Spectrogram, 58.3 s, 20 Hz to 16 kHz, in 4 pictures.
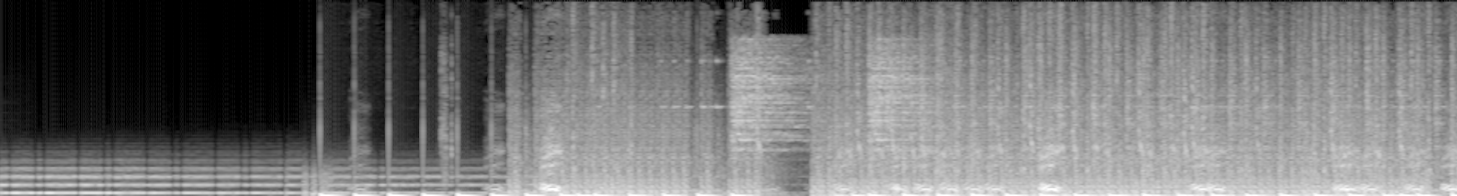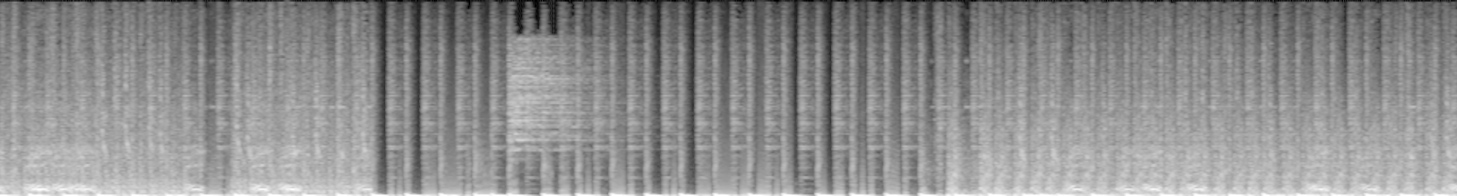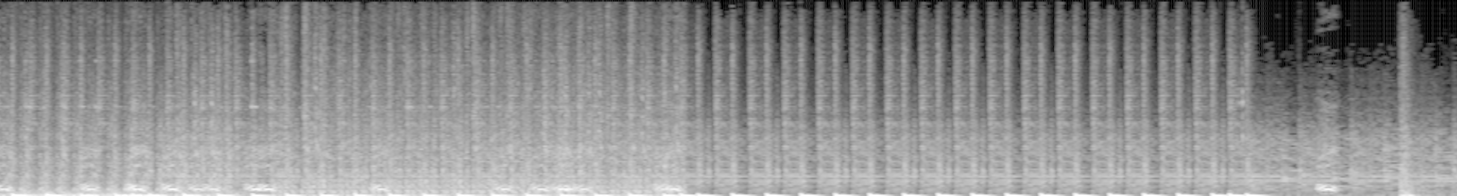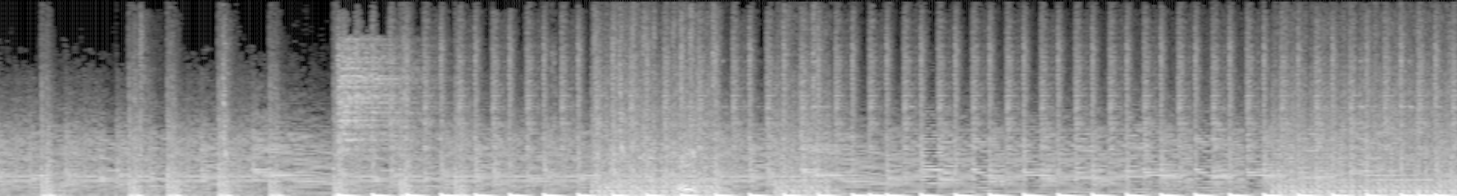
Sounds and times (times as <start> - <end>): Music: 0.0 - 58.2.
